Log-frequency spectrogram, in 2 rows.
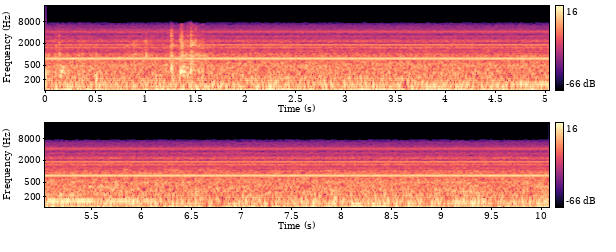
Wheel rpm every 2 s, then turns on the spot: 0, 0, 0, 0, 0.
none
